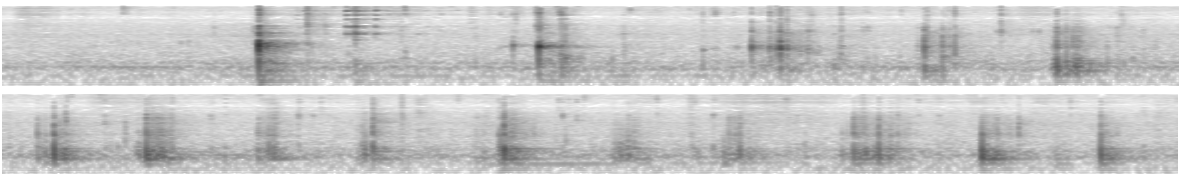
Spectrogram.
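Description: A person bites into a piece of sawn white chalk coated in clay paste, with one sharp crack about a second in. Crunching chews follow, a little under two a second.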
